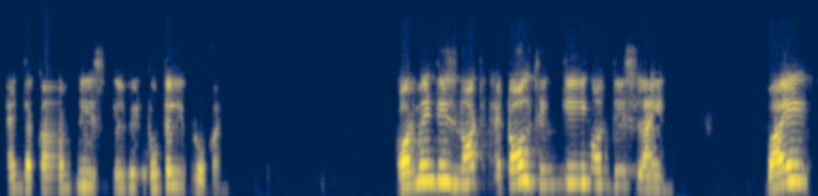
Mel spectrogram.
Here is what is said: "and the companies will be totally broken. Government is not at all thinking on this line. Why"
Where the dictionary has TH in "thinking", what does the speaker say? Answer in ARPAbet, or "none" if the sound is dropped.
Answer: T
